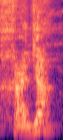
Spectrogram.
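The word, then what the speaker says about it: היה: Viene del Strong 1961, y que significa, la palabra hebrea se pronuncia hayá, que significa existir, hallar y permanecer.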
